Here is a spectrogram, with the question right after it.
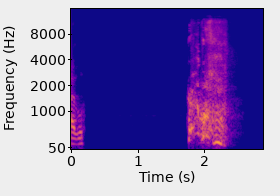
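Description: A single loud, close sneeze bursts out after a brief clipped bit of talk and a pause of silence.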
